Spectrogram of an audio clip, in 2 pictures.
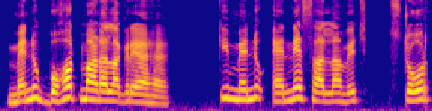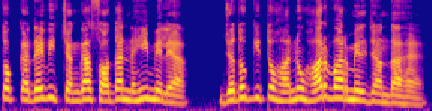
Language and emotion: Punjabi, disgusted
